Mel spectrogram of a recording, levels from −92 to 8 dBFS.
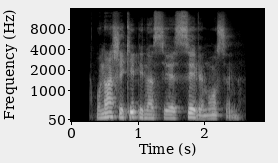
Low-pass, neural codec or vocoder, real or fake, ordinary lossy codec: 14.4 kHz; codec, 44.1 kHz, 2.6 kbps, SNAC; fake; none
